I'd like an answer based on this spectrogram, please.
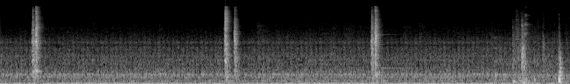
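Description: Sailboat's inboard diesel idling as a steady hum, broken by five sharp clicks or knocks.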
